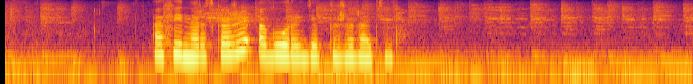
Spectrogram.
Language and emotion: Russian, neutral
